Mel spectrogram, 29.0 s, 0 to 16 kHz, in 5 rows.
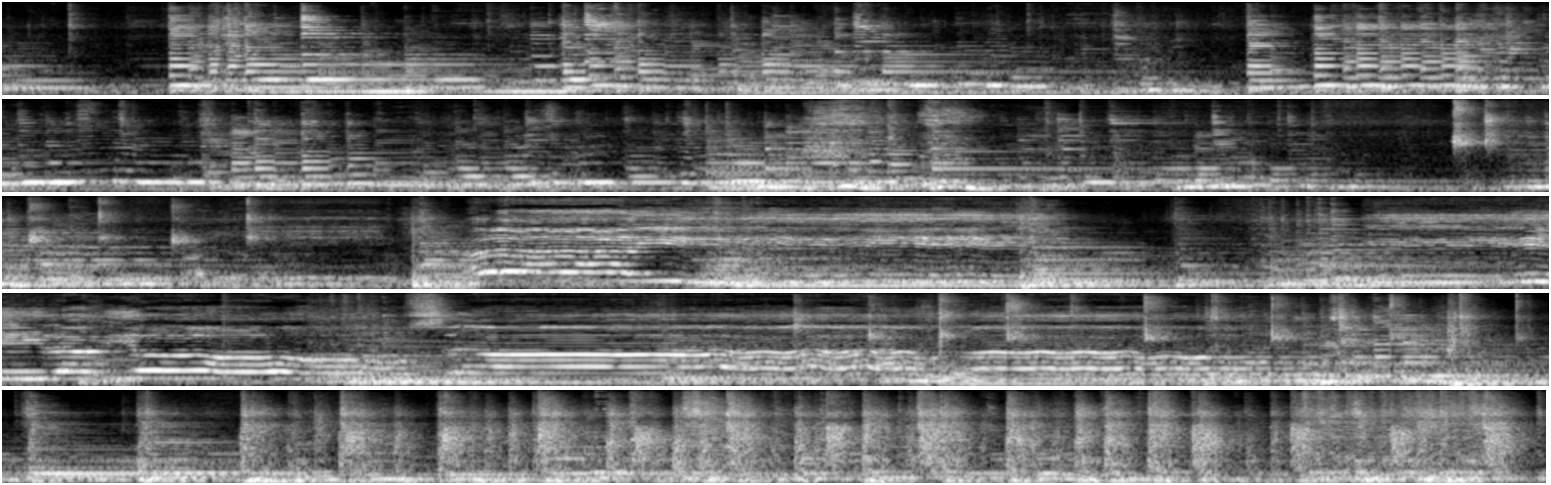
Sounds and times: Flamenco: 0.0s - 28.9s.

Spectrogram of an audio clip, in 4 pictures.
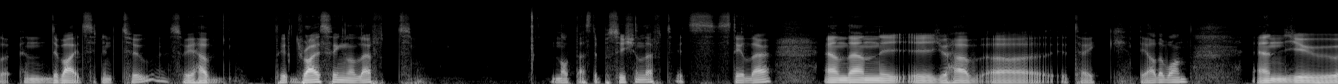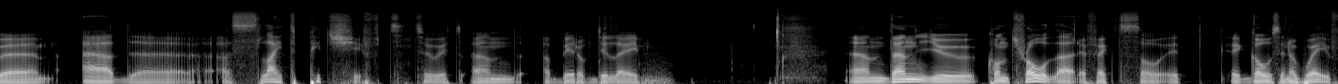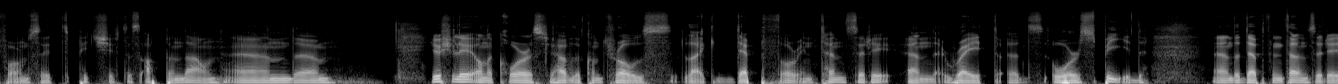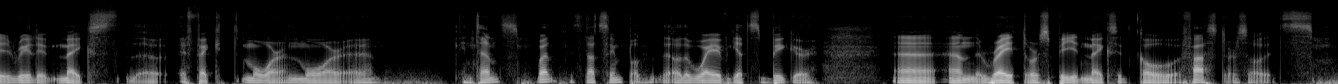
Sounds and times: Narration, monologue: 0.0s - 53.5s.

